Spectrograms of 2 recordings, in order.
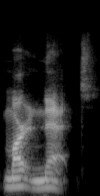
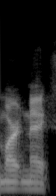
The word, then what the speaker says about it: Martinet: he pronounces it charles martinette it has a t at the end but i think he pronounces it martin a he's been the voice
